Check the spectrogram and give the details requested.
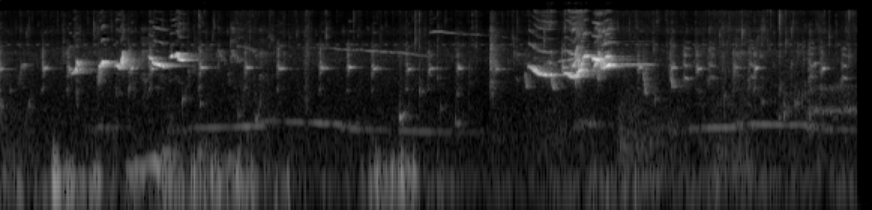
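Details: Ground thrush singing vigorously in an aviary: short bursts of rich, warbling phrases separated by series of sharp, evenly repeated chips. A long, thin, level whistle and low rumbling thuds sound in the background.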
